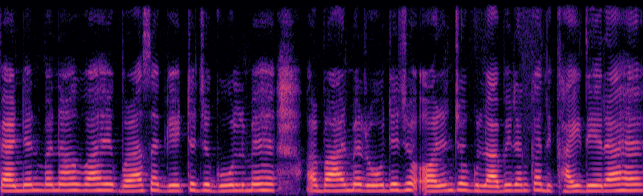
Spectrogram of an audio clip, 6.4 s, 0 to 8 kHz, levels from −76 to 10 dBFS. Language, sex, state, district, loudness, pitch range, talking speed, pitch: Hindi, female, Chhattisgarh, Bastar, -16 LUFS, 225-250 Hz, 225 wpm, 240 Hz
